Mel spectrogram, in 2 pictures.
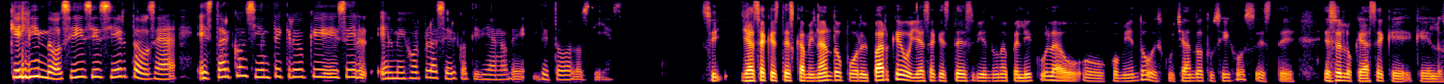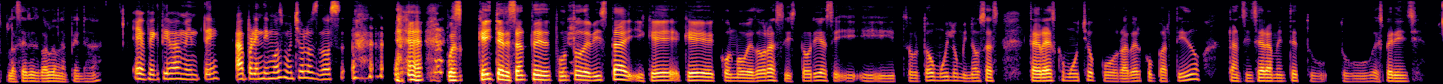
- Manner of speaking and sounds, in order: other background noise; chuckle
- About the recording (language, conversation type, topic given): Spanish, podcast, ¿Qué pequeño placer cotidiano te alegra el día?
